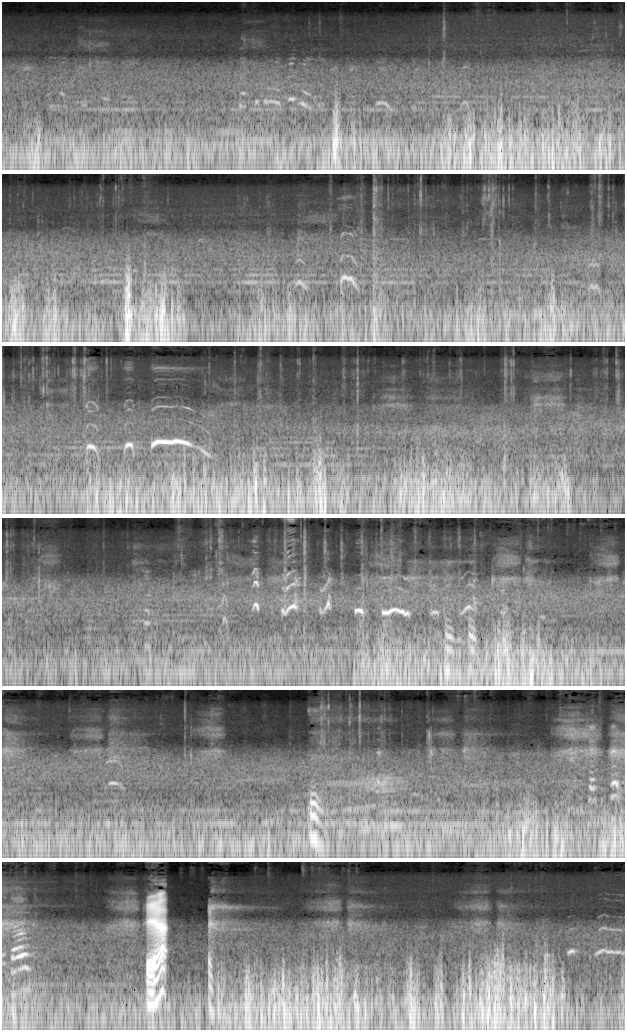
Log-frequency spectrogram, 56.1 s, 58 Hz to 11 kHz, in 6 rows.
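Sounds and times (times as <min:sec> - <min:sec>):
toddler vocal sounds: 0:13.7 - 0:14.8, 0:19.8 - 0:22.2, 0:31.3 - 0:36.3
footsteps crunching on gravel: 0:14.2 - 0:20.5, 0:22.1 - 0:28.7.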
